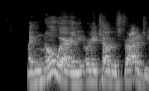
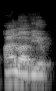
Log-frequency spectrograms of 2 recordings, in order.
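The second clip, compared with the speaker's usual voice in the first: a louder, weightier "I love you"; subtext shown by inflection; 2 semitones lower, 6 dB louder than usual. Shown as a demonstration. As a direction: say "I love you" with force, changing its meaning. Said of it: "if I say the same words".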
